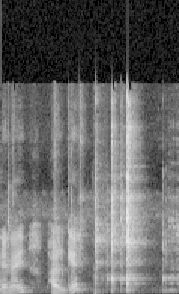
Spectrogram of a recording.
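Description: A few spoken words, then a handful of sharp metal clicks and clinks from a pressure cooker's lid and locking handle being handled, in the second half.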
